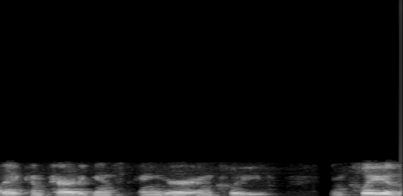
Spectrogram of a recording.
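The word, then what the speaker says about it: angr: For symbolic execution, there's, I believe it's pronounced anger, which has been used against Tiano Core and EDK2.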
